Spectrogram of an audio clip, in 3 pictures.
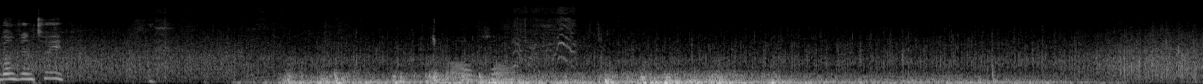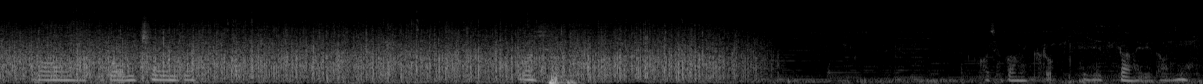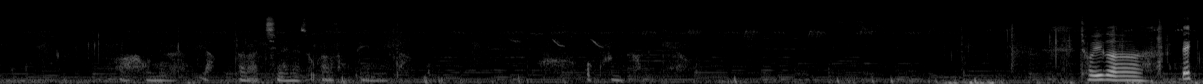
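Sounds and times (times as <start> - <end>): thunder rumbling: 0.0 - 19.8
heavy rain on a tent: 0.0 - 19.9.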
